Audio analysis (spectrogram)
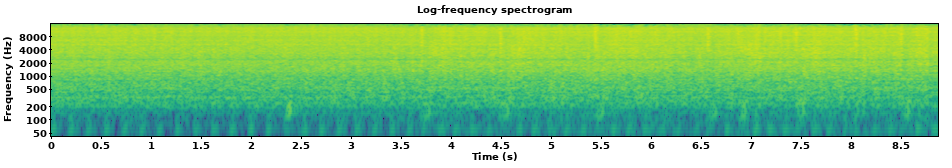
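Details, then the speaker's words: Free 1944 L project engine, attempted electric-cart start: loud hiss with weak, uneven pops as it tries to catch but never settles; bad fuel contaminating the carburettor, which needs to come apart. "So it's just got some really bad fuel problems."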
